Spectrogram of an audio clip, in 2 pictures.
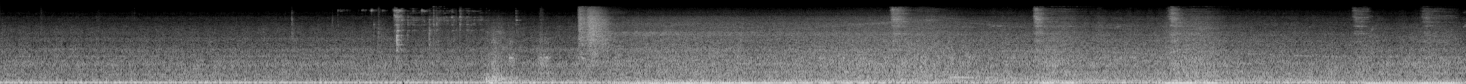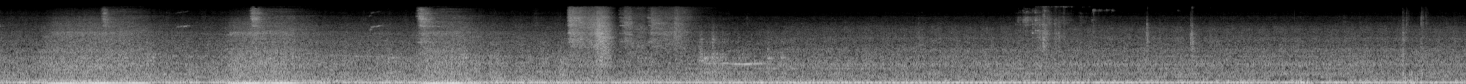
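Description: Drilling rig machinery running steadily with a low engine drone. The low rumble swells in repeated surges from about six to twenty seconds in as the rig takes load, and about a dozen short, sharp metallic and air-release noises from the floor equipment are scattered through it.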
